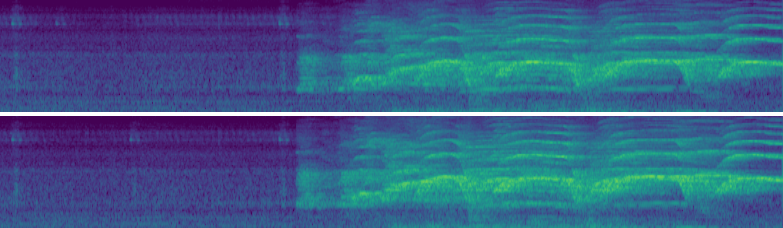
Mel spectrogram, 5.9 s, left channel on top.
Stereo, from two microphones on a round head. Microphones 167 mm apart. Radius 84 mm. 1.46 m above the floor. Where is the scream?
45° right (ahead or behind), 1.3 m.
